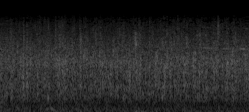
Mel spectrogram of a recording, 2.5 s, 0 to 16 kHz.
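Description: A small morning crowd at a 1978 Australia versus England Test cricket match applauds a catch, steady clapping filling the moment from a distance, without any talking.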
